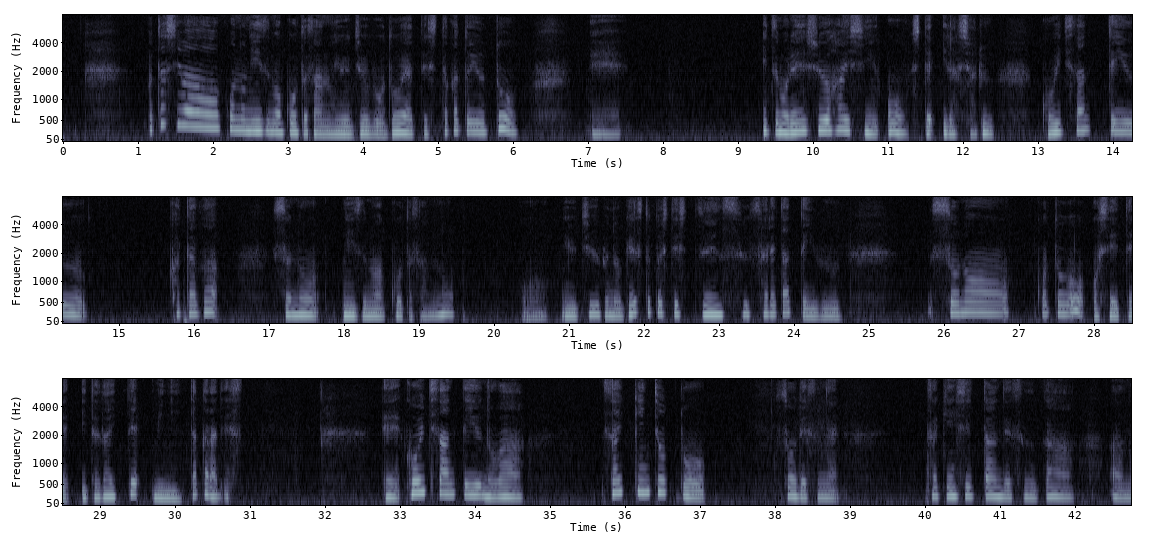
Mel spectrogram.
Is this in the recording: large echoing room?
no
